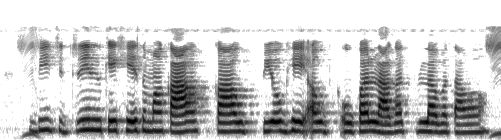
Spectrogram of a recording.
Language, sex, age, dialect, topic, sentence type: Chhattisgarhi, female, 18-24, Central, agriculture, question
